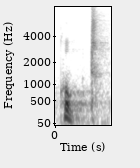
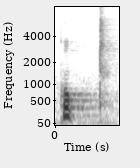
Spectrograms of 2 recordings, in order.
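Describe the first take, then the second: No difference in how they are said.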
